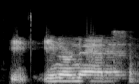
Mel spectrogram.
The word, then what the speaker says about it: internet: letter the consonant yeah letter T usually easily drops after it internet usually and all Russian take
